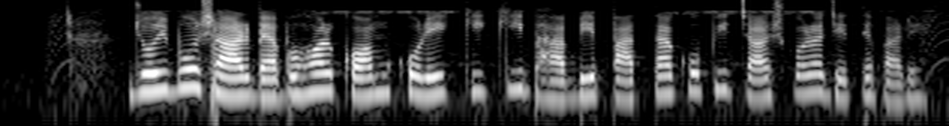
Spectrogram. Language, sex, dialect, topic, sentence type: Bengali, female, Rajbangshi, agriculture, question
